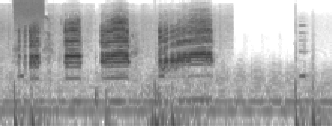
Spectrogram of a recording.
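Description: Grey domestic goose honking: four loud, harsh honks in quick succession over the first three seconds, the last drawn out the longest.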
